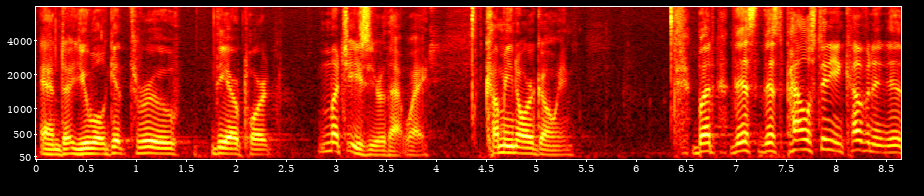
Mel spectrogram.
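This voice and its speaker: A man teaching a Bible class, reading scripture passages aloud and stopping to explain them in an everyday way. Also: mid-range voice.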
